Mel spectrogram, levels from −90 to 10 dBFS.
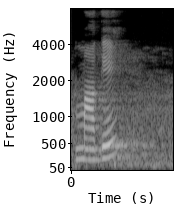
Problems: constant background noise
